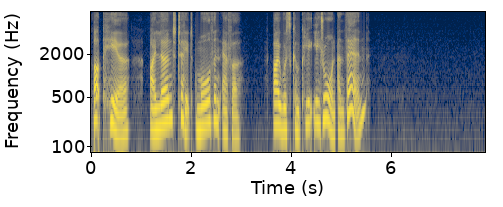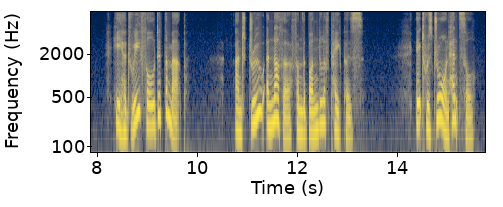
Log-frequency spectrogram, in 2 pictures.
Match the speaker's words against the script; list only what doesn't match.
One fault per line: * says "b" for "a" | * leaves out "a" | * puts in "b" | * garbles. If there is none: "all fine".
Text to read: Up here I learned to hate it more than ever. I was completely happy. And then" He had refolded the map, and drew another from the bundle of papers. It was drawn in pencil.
* leaves out "hate"
* says "drawn" for "happy"
* leaves out "in"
